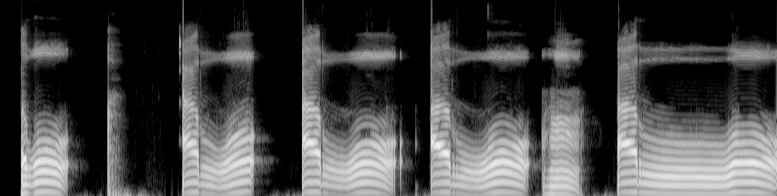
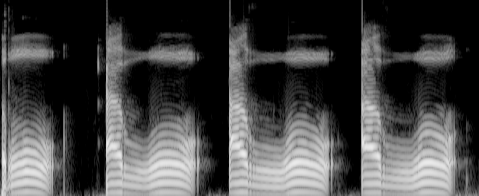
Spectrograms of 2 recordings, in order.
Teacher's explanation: karena ujung lidahnya enggak nempel, dia akan membuat sedikit celah gitu · Karena memang yang nempel adalah bukan ujung lidahnya. yang nempel adalah bagian punggung lidahnya.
